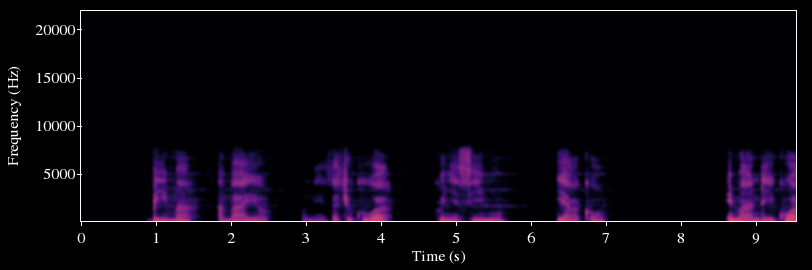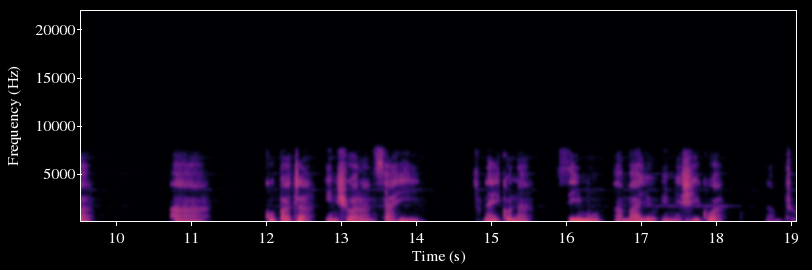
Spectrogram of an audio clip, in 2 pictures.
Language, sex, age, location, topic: Swahili, female, 36-49, Nakuru, finance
